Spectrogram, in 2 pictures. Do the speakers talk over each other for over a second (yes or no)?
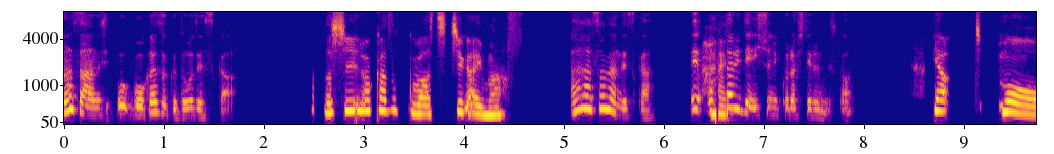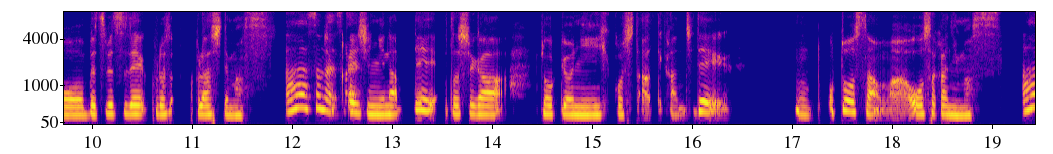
no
